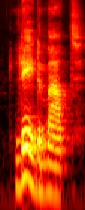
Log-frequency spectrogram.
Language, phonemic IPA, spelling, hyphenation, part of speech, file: Dutch, /ˈleː.dəˌmaːt/, ledemaat, le‧de‧maat, noun, Nl-ledemaat.ogg
- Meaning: limb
